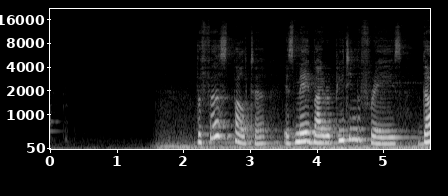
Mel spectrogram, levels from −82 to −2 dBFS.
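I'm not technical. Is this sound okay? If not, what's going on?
Yes, nothing here sounds wrong or damaged.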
